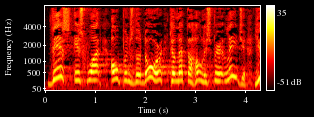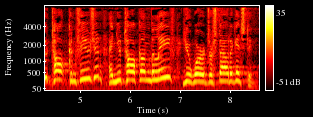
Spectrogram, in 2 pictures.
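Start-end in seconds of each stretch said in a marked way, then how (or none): none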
